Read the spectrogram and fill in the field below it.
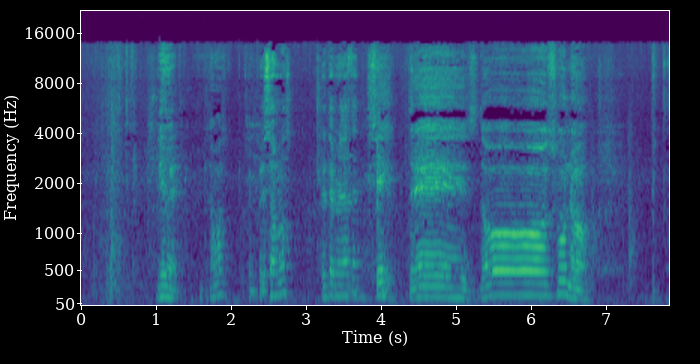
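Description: A young man speaks close into a microphone, drawing out some words in a sung tone.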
